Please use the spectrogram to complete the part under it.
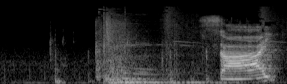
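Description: A game character is struck with sharp hit sounds.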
